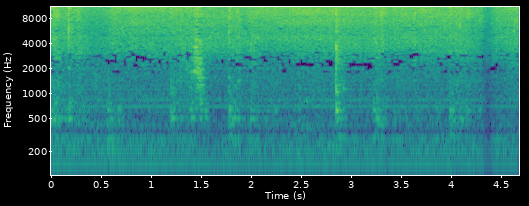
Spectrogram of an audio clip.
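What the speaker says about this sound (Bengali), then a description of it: "এখন আমি ফ্রাই করা ফুলকপি আর আলুটা দিয়ে দিলাম।" Fried cauliflower and potato go into a simmering oily gravy for a Bengali fish and cauliflower curry, giving a steady close sizzle with occasional scraping stirs and clinks from the pan.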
